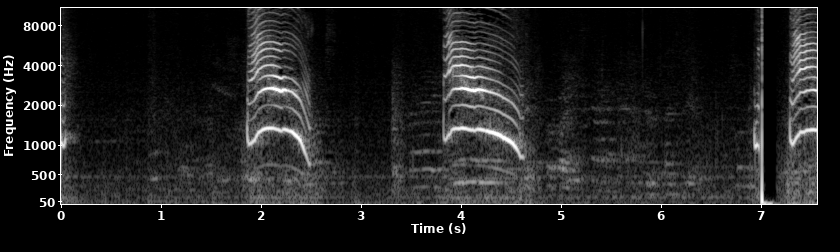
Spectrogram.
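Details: Kitten with loud, clear meows that arch upward and fall away, spaced about two seconds apart, with a sudden click just before the last call.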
